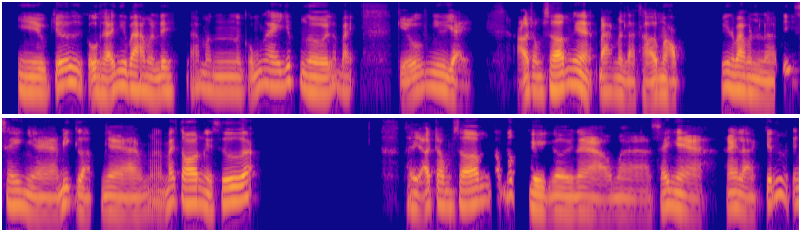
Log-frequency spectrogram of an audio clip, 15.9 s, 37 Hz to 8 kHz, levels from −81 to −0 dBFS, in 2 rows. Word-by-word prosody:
Nhiều 110 -3 0
chứ, 160 +1 +1
cụ 110 - +1
thể 100 -2 +3
như 150 +1 0
ba 125 -2 +3
mình 110 -2 -2
đi, 115 0 0
ba - - -10
mình 115 -3 -5
là 110 - -4
cũng 130 +6 -5
hay 145 -2 0
giúp 185 +3 -2
người 110 -4 +2
lắm - - -7
bạn, - - -5 0.4
kiểu 100 +8 -2
như 135 -3 -2
vầy, 75 -8 -1 0.4
ở - - +2
trong 115 -1 -3
xóm 125 +6 +5
nha, 140 -9 +5
ba 115 - +1
mình 110 -2 -4
là 85 -1 -3
thợ 85 +2 -1
mộc, 90 -3 -1 0.4
ý 145 - -2
là 130 - 0
ba 125 -1 +5
mình 110 -1 -2
là 90 -1 -3
biết 160 - -7
xây 125 -4 -2
nhà, 90 -4 -1
biết 140 +2 -1
lợp 100 -3 -1
nhà 90 -2 0
mà - - -8
mái 145 +5 -1
tôn 140 -1 +5
ngày 110 -5 -1
xưa 145 +6 +4
á. - - +3 1.5
Thì - - -2
ở - - +3
trong 125 -2 -2
xóm 125 +4 +5
có - - -9
bất 200 0 -5
kỳ 105 -5 +2
người 95 0 -1
nào 90 -3 +2
mà 85 -2 -8
xây 115 +6 -2
nhà, 95 -9 +4 0.2
hay 115 0 +3
là 95 -4 -2
chính 135 +9 0
là 205 - -6
cái 140 - -5
115 Hz, 235 wpm, -26 LUFS, 95-135 Hz, 1.5 s, xóm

